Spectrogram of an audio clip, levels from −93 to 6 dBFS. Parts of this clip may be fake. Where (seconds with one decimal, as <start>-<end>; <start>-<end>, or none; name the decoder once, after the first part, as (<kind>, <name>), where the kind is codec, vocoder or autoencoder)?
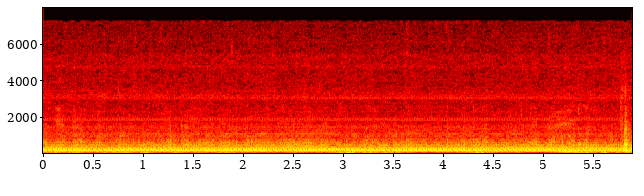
0.7-1.6 (vocoder, BigVGAN v2); 2.9-3.5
